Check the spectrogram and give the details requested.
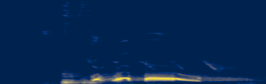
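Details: A single spotted dove phrase meant to provoke other doves to coo: a soft low rustle, then two quick notes and a long drawn coo sliding downward.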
